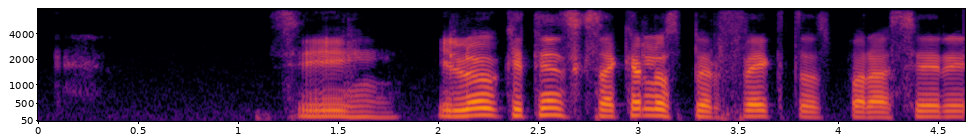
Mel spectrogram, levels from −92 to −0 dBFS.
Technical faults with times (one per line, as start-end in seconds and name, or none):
none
